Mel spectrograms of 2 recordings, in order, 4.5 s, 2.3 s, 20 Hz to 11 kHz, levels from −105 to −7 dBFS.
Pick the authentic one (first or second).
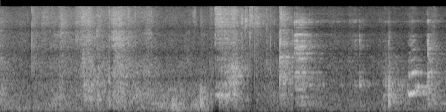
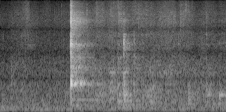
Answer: first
